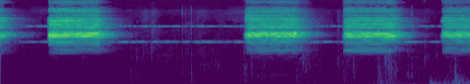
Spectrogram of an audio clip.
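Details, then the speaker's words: Monthly fire alarm test: horn strobe gives loud harsh high-pitched blasts of half to one second, repeating irregularly at very high volume; checked good, sounding normally. "That guy's good. That guy's good. I know they don't like to show up on camera, but"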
